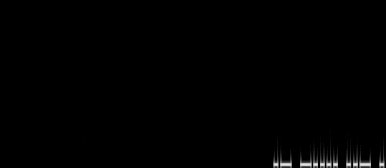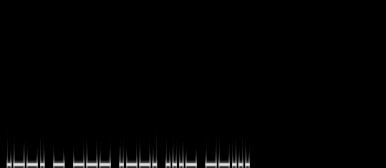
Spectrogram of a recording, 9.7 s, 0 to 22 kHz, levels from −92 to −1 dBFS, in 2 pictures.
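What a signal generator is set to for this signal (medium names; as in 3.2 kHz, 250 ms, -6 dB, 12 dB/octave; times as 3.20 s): Morse "A6UEPTOPV7" 29 wpm 512 Hz -12 dBFS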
